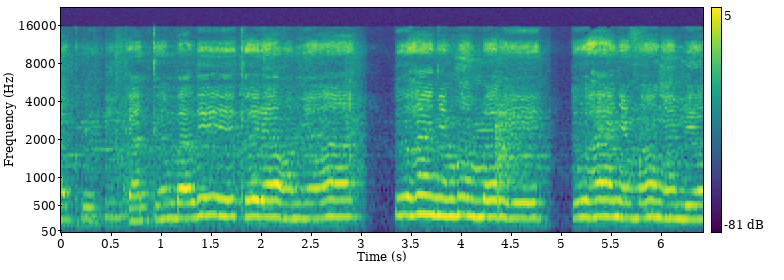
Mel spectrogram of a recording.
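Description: A young woman singing an Indonesian Bible-verse song alone, a single voice holding and moving between notes in a simple melody. The singing cuts to dead silence twice, briefly, once about halfway through and once near the end.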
